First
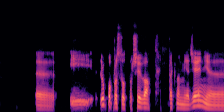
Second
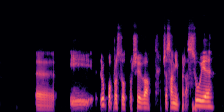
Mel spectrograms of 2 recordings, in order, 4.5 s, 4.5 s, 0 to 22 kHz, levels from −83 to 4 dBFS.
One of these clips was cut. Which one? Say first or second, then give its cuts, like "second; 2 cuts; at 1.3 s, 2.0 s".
first; 1 cut; at 3.2 s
